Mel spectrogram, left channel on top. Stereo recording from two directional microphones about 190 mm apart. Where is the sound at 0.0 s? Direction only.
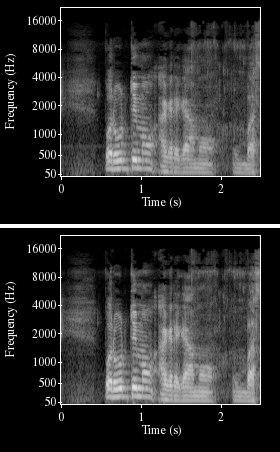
30° right (ahead or behind).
